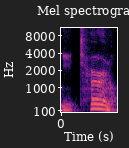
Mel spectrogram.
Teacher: the lexical accent when you say the word eternal is on the second syllable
